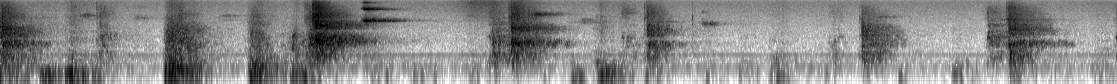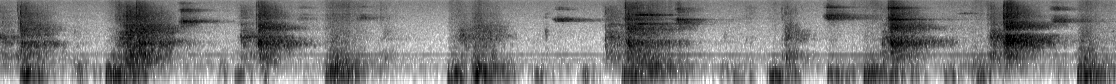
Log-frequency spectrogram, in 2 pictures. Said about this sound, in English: He's not hitting the ball with as much pace.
